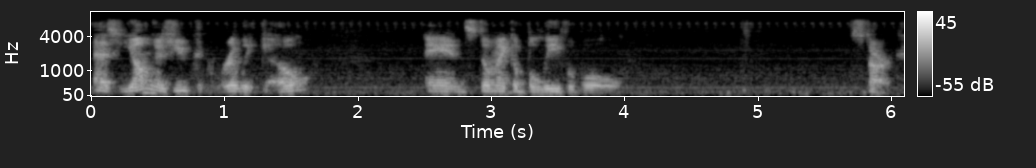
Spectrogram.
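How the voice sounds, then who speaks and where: A man with a lowish voice co-hosts a casual podcast, rambling opinionatedly with plenty of fillers and restarts. The recording is dull and lo-fi with a faint hiss underneath. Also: a little slow. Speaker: podcast co-host. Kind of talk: casual chat.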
